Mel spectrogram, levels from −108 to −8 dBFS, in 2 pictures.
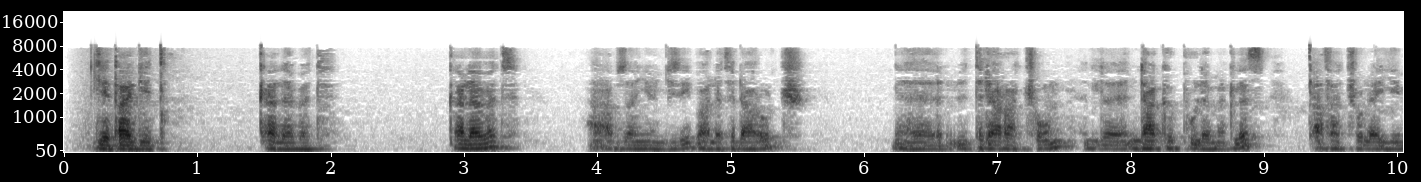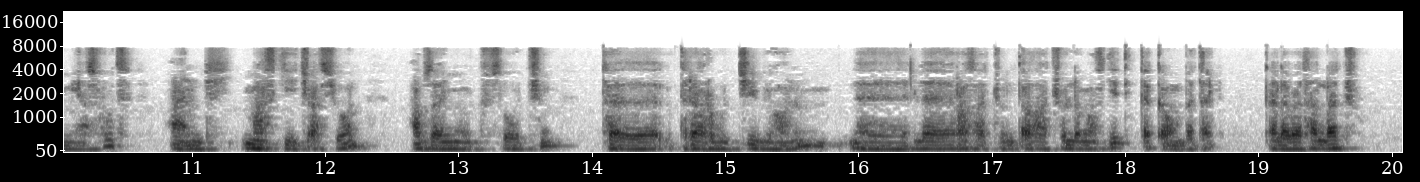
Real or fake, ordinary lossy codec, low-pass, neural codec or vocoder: fake; AAC, 24 kbps; 19.8 kHz; vocoder, 44.1 kHz, 128 mel bands, Pupu-Vocoder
